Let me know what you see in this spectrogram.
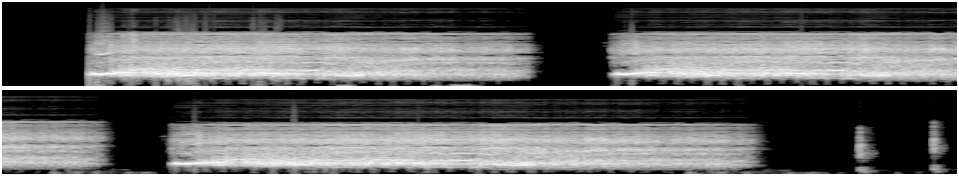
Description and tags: Angry Dinosaur
Made with sounds from various farm animals and jungle animals. There's also a car noise. I think it turned out really well!
dragon, roar, prehistoric, screech, scream, dino, horror, animal, creepy, monster, beast, terror, dinosaur, scary, creature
